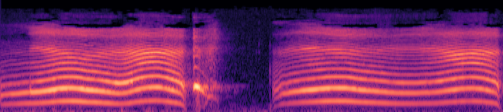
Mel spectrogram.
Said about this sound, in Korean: 얘가 얘가 애우는데 뭐해? 아우 시끄러 죽겠네.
